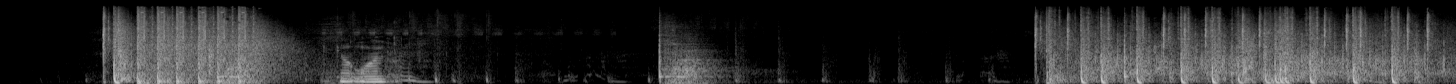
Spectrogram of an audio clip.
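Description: A rifle fires rapid bursts of gunshots close by.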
